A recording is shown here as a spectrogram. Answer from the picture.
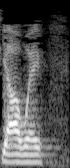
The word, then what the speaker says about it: Yahweh: Yahweh, YHWH. We don't know exactly how to pronounce it, Yahweh or Jehovah, but most scholars now believe it's Yahweh.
